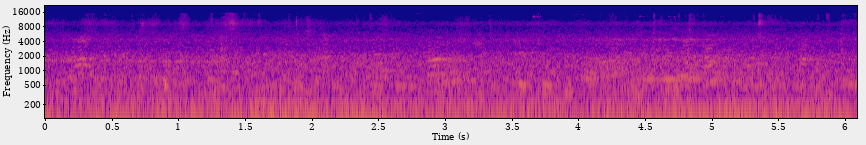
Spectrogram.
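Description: A crowd of men and women chatter at a distance outdoors.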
